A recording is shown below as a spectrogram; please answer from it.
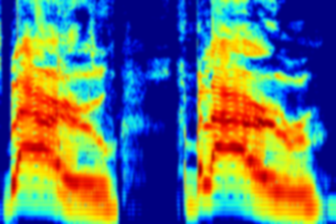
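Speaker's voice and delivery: "Blow" stretched into a long "blaow"; low, drawn-out Australian "Blow"; triphthong demo. Shown as a demonstration. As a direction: draw "Blow" slowly through three vowel sounds. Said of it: "it's all trip thongs".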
